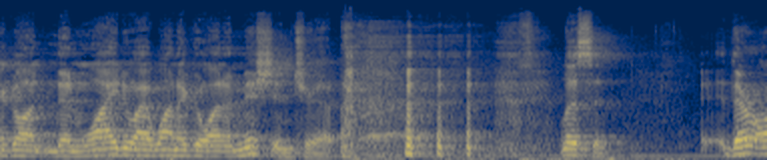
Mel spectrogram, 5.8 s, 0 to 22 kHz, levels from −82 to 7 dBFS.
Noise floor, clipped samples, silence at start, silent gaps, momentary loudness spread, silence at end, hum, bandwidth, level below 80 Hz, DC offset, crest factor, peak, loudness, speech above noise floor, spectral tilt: -43 dBFS; under 0.1%; 0 s; none; 13 LU; 0 s; none; 17 kHz; -46 dBFS; under 0.1%; 20 dB; 0 dBFS; -21 LUFS; 22 dB; -4.5 dB/octave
